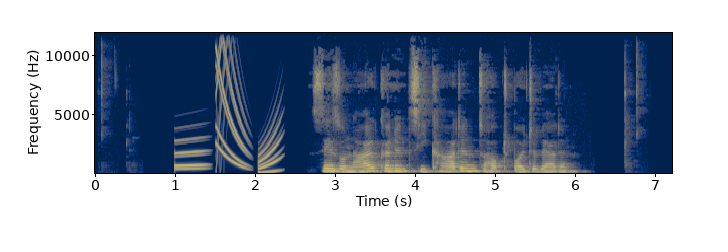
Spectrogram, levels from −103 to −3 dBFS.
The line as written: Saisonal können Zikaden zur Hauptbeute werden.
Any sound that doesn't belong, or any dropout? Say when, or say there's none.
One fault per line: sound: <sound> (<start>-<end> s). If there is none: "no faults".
sound: chirp (1.0-2.4 s)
